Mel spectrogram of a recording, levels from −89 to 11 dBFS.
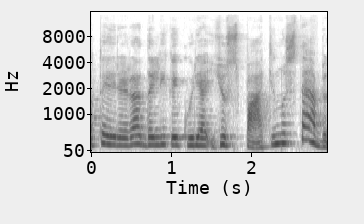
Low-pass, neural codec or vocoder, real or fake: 14.4 kHz; vocoder, 44.1 kHz, 128 mel bands every 512 samples, BigVGAN v2; fake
